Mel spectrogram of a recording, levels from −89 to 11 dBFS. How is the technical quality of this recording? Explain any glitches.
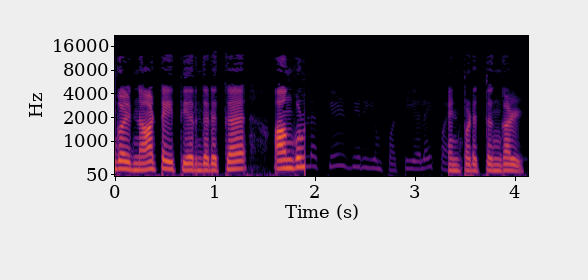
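The recording has clear technical problems: coding damage throughout, four moments of pre-echo, and a stretch where the sound nearly disappears.

MP3 compression is the likely cause of the watery, swirling quality heard across the whole clip. The encoder appears to have been starved of bits, which fits a low bitrate around 48 kbps, so weaker frequency components are dropped and return from frame to frame instead of being kept steadily. The damage is plainly audible on the speech, and nothing is present above 18.5 kHz, which points to the encoder's fixed treble cut-off.

Pre-echo occurs at 0.45 s, 0.65 s, 1.09 s and from 3.69 to 3.71 s. When a sharp onset lands late in a coding block, the codec spreads the quantisation noise meant for that loud moment across the whole block, including the quiet instant before it. Each of these onsets is therefore preceded by a short hiss lasting 11 to 20 ms, and the attack itself loses its crispness.

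One channel inverted is the likely explanation for the gap from 1.90 to 3.34 s. If one side of a stereo pair had its polarity reversed, the material common to both sides would cancel when they were combined into a single channel. Here the sound drops by about 32 dB, background included, leaving only a small residue until normal level returns at 3.34 s.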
